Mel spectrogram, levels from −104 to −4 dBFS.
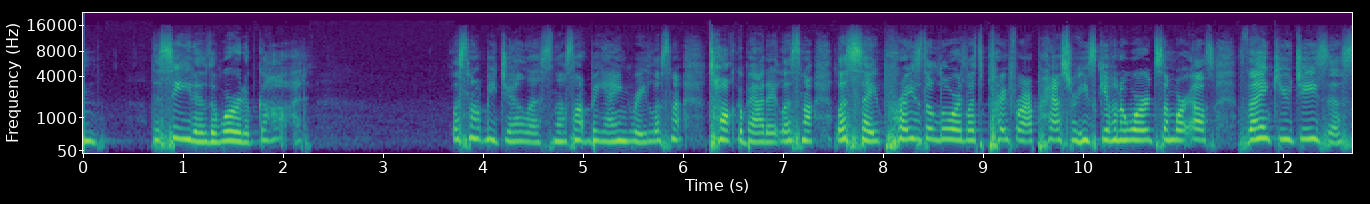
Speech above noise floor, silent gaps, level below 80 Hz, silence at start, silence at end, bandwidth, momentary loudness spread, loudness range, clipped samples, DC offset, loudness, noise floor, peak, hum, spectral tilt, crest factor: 45 dB; none; -70 dBFS; 0 s; 0 s; 14 kHz; 9 LU; 5 LU; under 0.1%; under 0.1%; -27 LUFS; -72 dBFS; -8 dBFS; none; -4.5 dB/octave; 20 dB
